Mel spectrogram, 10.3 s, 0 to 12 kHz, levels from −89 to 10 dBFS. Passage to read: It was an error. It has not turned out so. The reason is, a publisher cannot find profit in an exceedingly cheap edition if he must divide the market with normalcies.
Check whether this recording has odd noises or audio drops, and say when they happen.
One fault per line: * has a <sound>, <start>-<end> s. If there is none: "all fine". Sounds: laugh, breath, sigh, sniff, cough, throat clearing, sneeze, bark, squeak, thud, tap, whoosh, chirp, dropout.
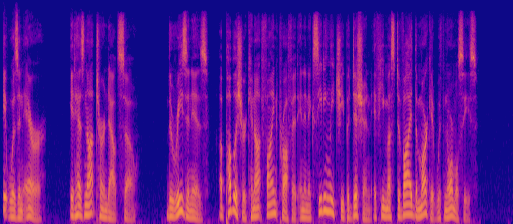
all fine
